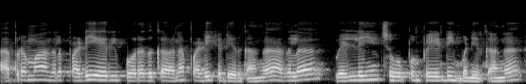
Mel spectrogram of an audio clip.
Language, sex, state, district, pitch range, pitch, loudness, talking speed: Tamil, female, Tamil Nadu, Kanyakumari, 170-200 Hz, 185 Hz, -13 LUFS, 125 wpm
